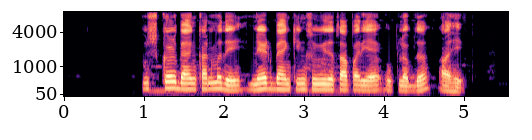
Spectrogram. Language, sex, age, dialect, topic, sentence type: Marathi, male, 36-40, Northern Konkan, banking, statement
